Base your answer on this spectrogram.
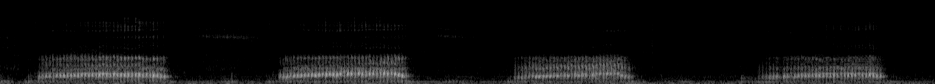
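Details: Purring domestic cat in a room, four clear rounds of loud, even, rumbling purr, each lasting over a second and separated by short, softer pauses as the cat breathes.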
